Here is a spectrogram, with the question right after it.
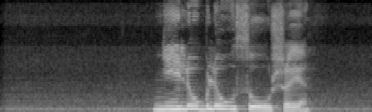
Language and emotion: Russian, neutral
